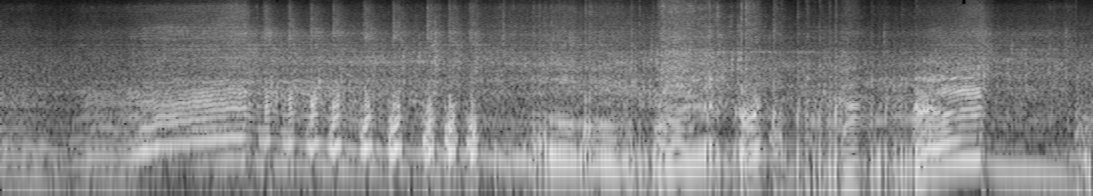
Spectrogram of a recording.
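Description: Trail motorcycle climbing a muddy track, its engine revving up and down in quick throttle blips about three a second as it comes closer. It then runs rougher with some clatter, and gives one rising rev near the end.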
